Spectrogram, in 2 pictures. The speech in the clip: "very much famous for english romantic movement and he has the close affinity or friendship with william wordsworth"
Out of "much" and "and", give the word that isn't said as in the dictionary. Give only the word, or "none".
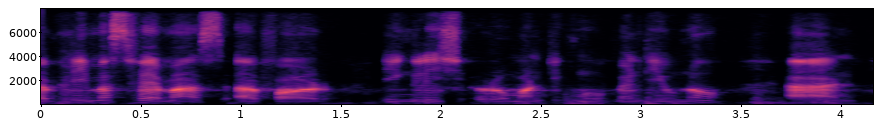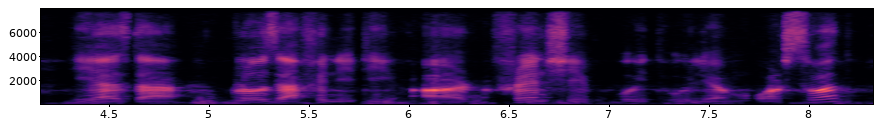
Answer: much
